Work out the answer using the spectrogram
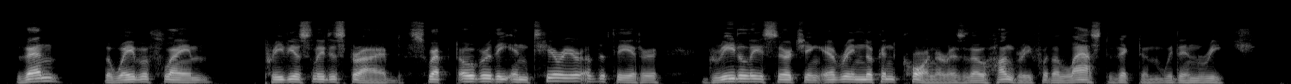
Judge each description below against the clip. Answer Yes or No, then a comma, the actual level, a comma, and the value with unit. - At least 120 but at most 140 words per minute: Yes, slow, 135 wpm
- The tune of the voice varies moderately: Yes, average, 4.5 semitones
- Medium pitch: No, low, 110 Hz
